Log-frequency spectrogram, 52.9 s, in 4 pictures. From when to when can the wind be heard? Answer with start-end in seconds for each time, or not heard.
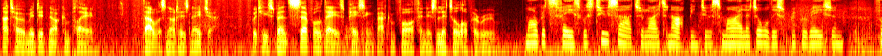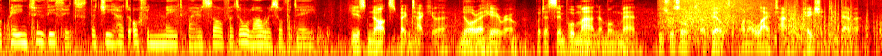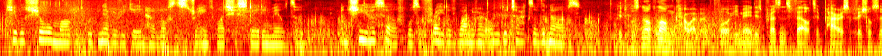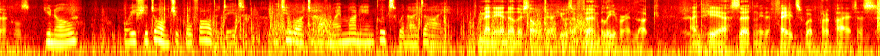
0.0-52.8.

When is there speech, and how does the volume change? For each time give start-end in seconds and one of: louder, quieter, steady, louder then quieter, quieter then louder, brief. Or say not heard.
0.0-41.0 steady
41.5-52.8 steady.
